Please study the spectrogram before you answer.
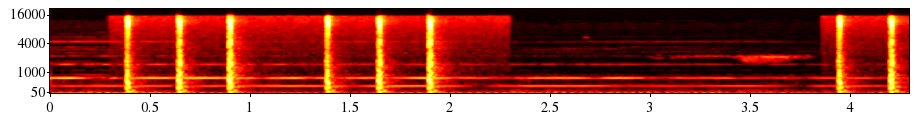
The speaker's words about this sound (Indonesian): Setelah alarmku mati, tiba-tiba ada suara ketukan pintu.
